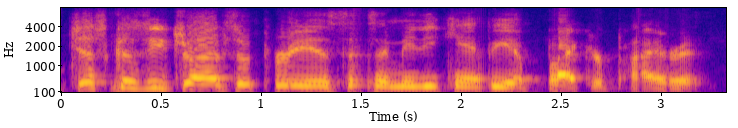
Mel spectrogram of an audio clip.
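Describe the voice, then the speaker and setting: A man's voice: a little high, big pitch swings, moderate pace. A man on a casual video-call chat, teasing and cutting in with jokes. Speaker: guest. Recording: dry, dull lo-fi sound.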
